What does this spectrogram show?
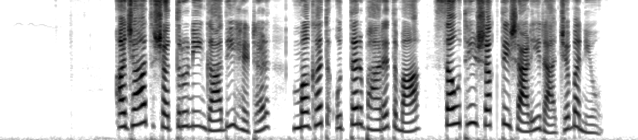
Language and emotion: Gujarati, neutral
